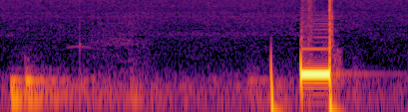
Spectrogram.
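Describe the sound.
Telephone tone after a dropped call: a faint low buzz, then a couple of sharp clicks and a single short, loud, steady beep before the line falls quiet.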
